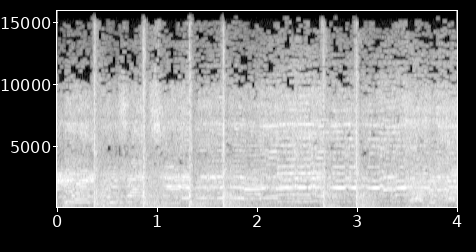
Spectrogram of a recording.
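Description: Chobi dance music: a shrill, reedy wind melody over heavy strikes of a large double-headed bass drum beaten with a stick, about two strikes a second.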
